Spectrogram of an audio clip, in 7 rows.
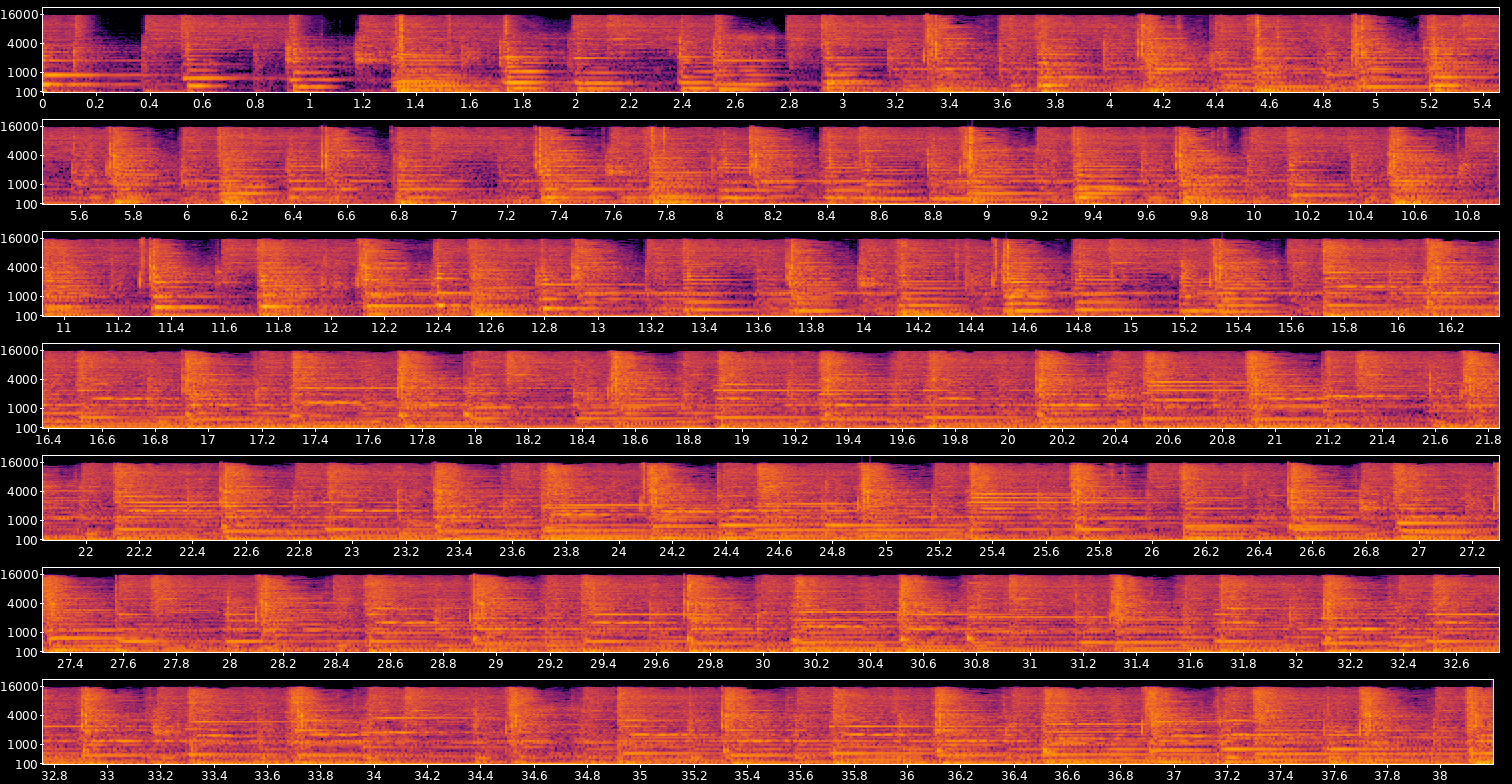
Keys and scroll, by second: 0.6 ctrl+g, 1.5 ctrl+z, 2.9 ctrl+g, 21.3 ctrl+q.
